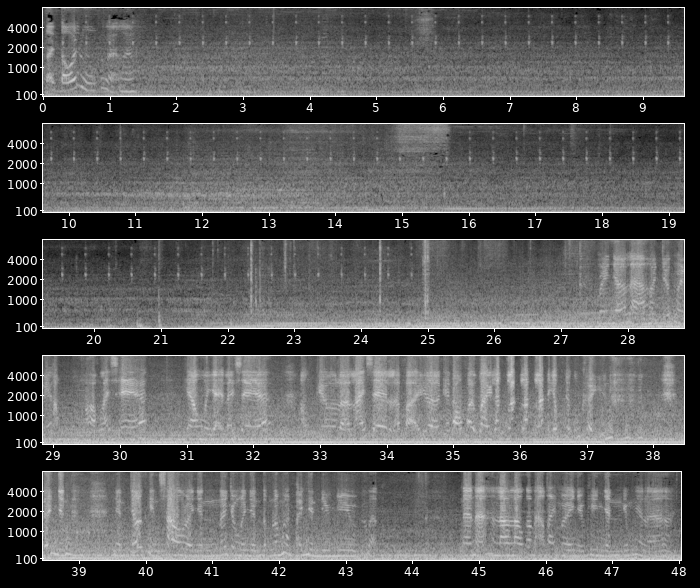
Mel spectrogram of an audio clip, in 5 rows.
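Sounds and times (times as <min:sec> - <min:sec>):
car engine and cabin rumble: 0:00.0 - 0:48.0
faint regular ticking: 0:00.0 - 0:48.0.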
